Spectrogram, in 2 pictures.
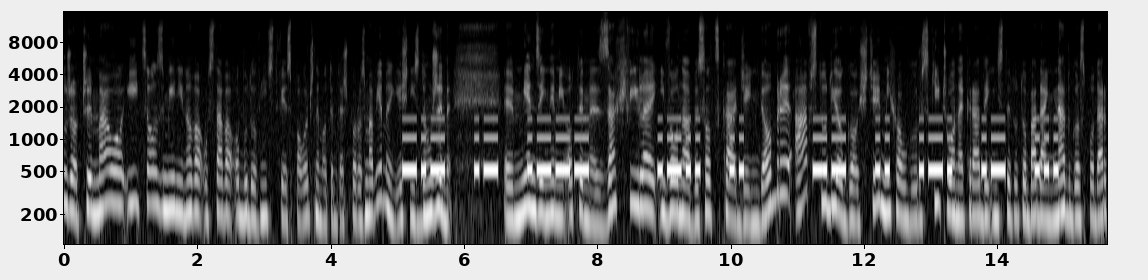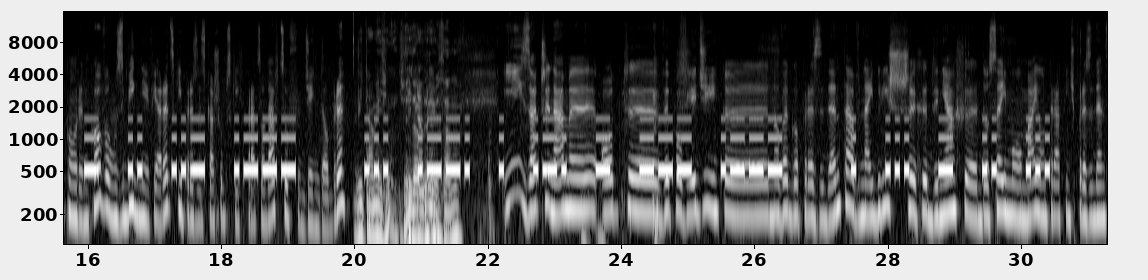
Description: Morse code, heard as a keyed tone, machine-sent, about 17 wpm, spaced as for 12 wpm, 520 Hz. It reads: KAJ LI MIRAS TIUJ SPERTOJ ESTIS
